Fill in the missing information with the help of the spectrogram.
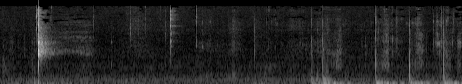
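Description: Close-miked eating sounds: a sharp mouth click as a forkful of biryani is taken, then scattered soft clicks of chewing, and from about three seconds in a fork clinking and scraping in a bowl of biryani with low thumps.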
